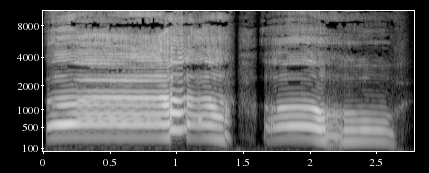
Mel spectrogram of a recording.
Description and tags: facet jeczy - guy moans 01
guy moans, mic - studio projects b1
groan, groans, undead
